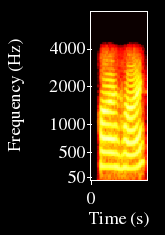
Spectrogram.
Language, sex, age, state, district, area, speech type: Assamese, female, 30-45, Assam, Dhemaji, rural, conversation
